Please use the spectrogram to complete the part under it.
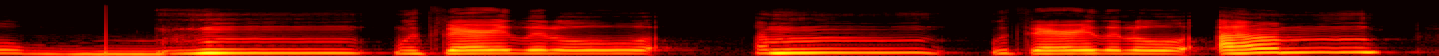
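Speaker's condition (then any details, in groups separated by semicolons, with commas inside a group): Cerebral palsy; stutters, clearer when medicated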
